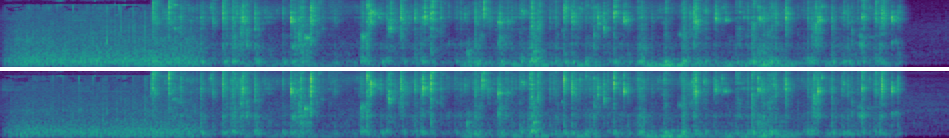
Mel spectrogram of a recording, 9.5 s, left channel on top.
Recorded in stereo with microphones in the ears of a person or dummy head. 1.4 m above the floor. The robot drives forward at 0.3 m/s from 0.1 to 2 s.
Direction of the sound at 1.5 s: 80° right.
